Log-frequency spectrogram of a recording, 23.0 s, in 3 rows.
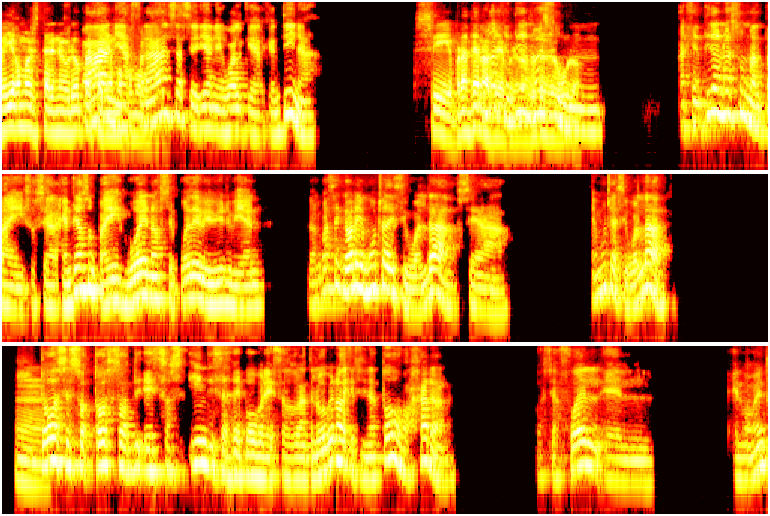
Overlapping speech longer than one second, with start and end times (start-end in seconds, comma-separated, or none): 0.6-1.9, 4.7-5.9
